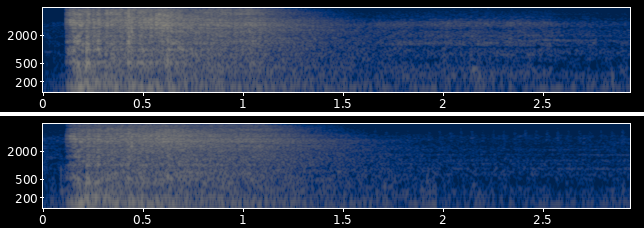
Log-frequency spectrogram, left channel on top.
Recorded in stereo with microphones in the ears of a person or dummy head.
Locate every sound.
0.1 s tearing paper: 45° left (ahead or behind), 0.8 m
